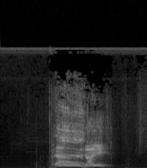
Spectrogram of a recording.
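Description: A man lets out a loud, sharp shout close by.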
